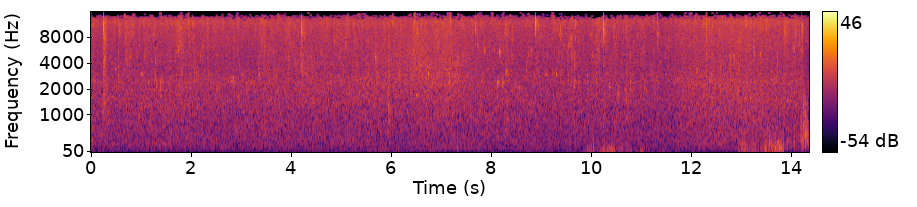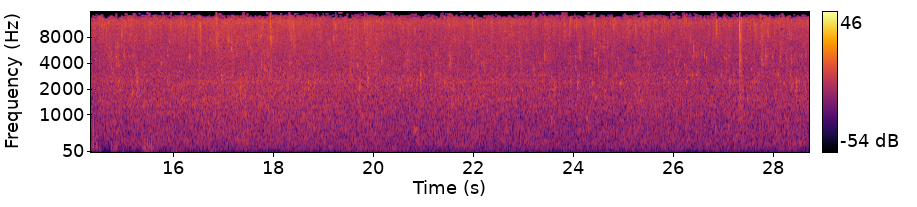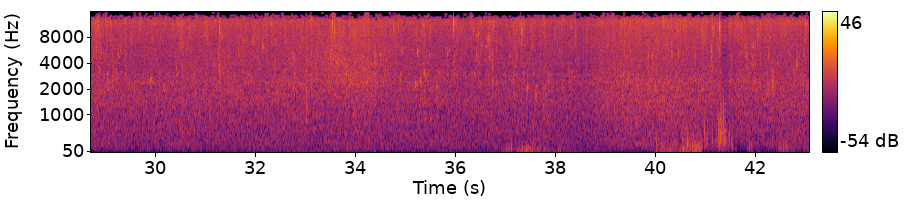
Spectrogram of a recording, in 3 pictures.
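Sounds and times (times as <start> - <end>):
raindrops striking surfaces: 0.0 - 43.0
heavy rain hissing: 2.6 - 10.6, 30.2 - 43.0.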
